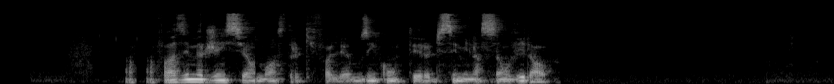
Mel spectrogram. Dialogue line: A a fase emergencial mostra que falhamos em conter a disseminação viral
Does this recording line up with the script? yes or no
yes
